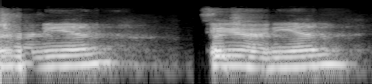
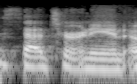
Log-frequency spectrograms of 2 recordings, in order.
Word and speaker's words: Saturnian: And he's like a very Saturn, how do you say it? Like Saturn person. – Saturnian. He's a Saturnian person. – Saturnian.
